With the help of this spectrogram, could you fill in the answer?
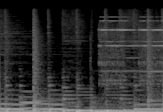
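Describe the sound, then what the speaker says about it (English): A phone rings with a bright, trilling electronic tone over layered game music and effects, moderately loud and continuous, in the game Problem Sleuth. "You hear your phone ringing from the other room."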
